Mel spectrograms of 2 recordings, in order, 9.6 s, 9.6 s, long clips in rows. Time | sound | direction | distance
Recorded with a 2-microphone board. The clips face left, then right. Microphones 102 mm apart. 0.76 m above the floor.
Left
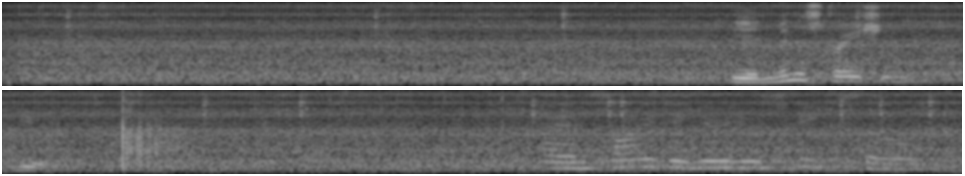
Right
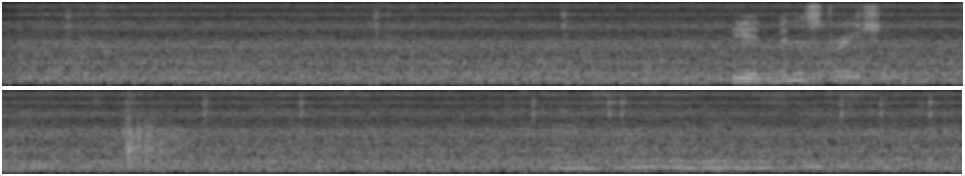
3.6 | a man speaking | 15° left (ahead or behind) | 0.6 m
5.4 | frying | 90° left | 9.5 m
7.5 | a woman speaking | 65° left (ahead or behind) | 3.5 m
